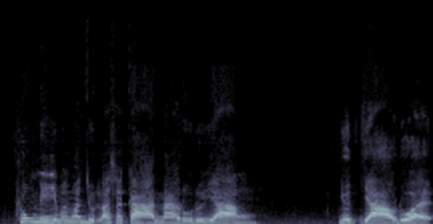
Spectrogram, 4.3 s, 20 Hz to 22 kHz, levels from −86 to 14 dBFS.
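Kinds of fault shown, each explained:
Short concealed packet loss: twice, at 0.47 to 0.51 s and 1.37 to 1.41 s, about 20 ms of speech failed to reach the decoder in time. The receiver bridged each gap by extending the preceding sound, then blended back, leaving a brief smear.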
